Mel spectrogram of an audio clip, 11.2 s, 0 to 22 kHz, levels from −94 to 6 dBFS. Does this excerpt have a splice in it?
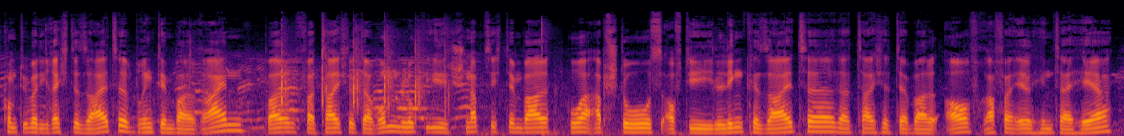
yes; 1 cut; at 5.6 s

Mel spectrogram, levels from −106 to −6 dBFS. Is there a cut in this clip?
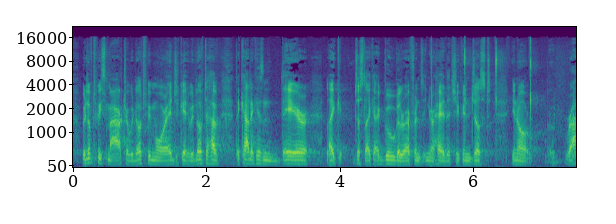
no; 0 cuts

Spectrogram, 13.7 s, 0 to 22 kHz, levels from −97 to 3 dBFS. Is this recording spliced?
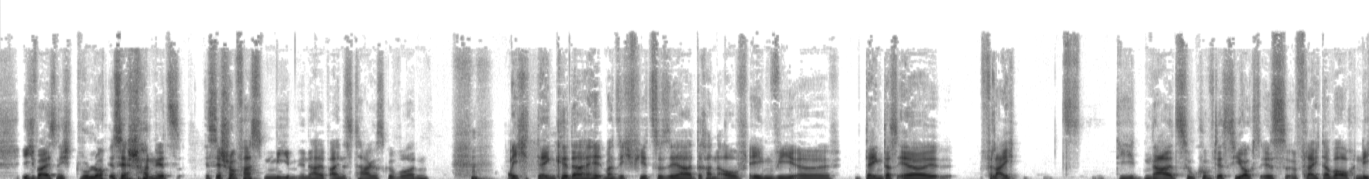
yes; 2 cuts; at 7.5 s, 8.4 s

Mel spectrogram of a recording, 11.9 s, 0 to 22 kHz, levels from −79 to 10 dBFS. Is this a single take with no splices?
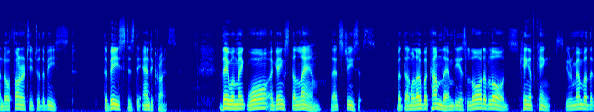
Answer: no; 3 cuts; at 8.2 s, 9.1 s, 10.4 s

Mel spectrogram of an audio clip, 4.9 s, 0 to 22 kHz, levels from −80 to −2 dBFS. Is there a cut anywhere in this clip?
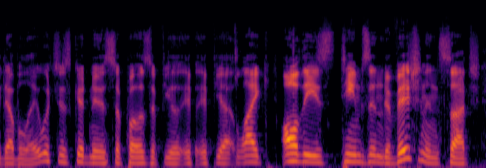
yes; 5 cuts; at 1.1 s, 2.0 s, 2.4 s, 2.8 s, 3.8 s

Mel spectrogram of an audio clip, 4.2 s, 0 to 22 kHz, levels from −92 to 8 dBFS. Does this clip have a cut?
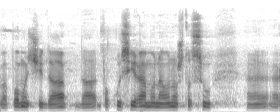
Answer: yes; 2 cuts; at 1.1 s, 1.5 s

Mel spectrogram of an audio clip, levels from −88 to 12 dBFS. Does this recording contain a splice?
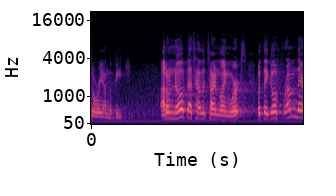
no; 0 cuts

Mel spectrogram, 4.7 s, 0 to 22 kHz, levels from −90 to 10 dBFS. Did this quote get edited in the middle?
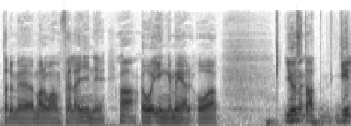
no; 0 cuts

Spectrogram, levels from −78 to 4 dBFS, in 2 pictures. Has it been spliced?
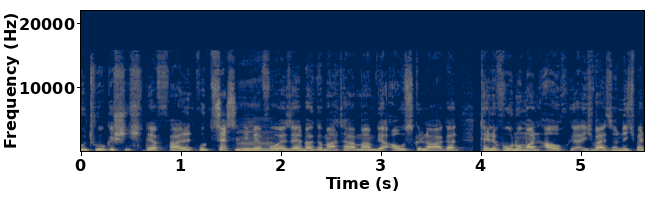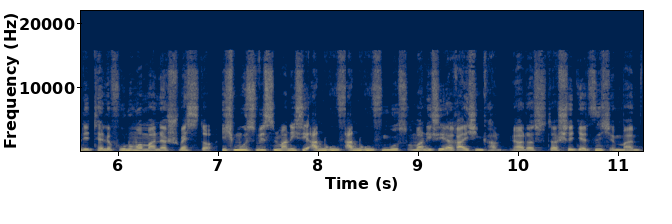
yes; 3 cuts; at 3.9 s, 7.0 s, 8.3 s

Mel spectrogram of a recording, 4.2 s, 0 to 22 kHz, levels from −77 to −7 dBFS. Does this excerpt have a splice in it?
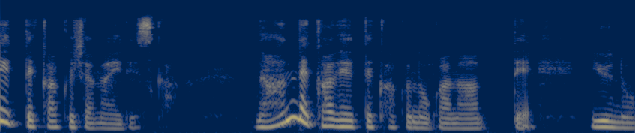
no; 0 cuts

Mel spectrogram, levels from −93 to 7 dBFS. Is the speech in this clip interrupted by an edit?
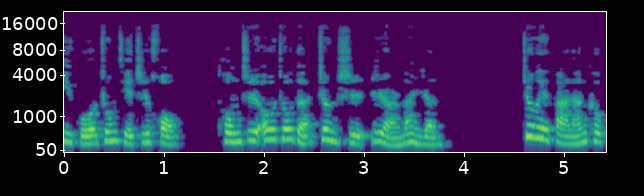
no; 0 cuts

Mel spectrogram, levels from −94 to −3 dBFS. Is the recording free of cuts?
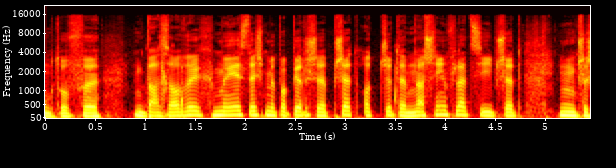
yes; 0 cuts

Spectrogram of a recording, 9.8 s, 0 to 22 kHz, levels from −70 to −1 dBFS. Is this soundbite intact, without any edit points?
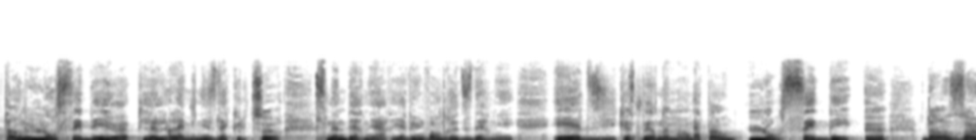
no; 7 cuts; at 1.7 s, 3.2 s, 4.2 s, 5.8 s, 6.3 s, 6.9 s, 7.4 s

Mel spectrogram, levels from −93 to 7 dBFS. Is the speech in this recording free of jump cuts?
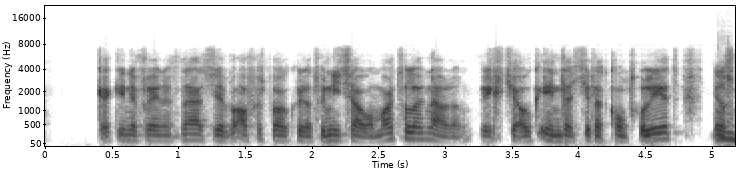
yes; 0 cuts

